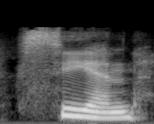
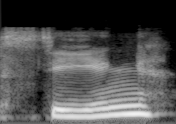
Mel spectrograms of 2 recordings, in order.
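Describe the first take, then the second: First: The word ends with an n sound. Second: The word ends with an ng sound.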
